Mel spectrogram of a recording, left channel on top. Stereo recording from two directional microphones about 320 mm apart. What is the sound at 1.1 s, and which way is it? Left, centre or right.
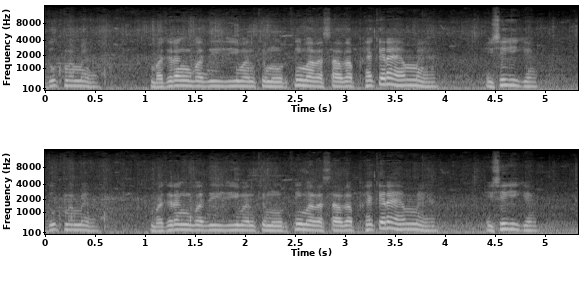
Speech, left.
